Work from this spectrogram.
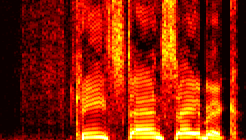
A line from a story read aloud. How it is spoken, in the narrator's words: laughed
